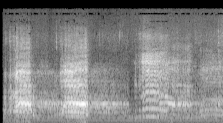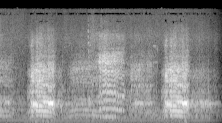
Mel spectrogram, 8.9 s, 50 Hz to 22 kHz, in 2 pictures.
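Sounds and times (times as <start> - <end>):
sheep: 0.1 - 8.9.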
